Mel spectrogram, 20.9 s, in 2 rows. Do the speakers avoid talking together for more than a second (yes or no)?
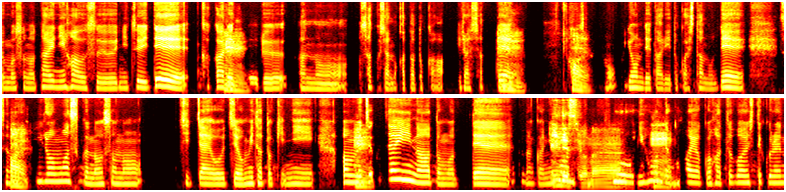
no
